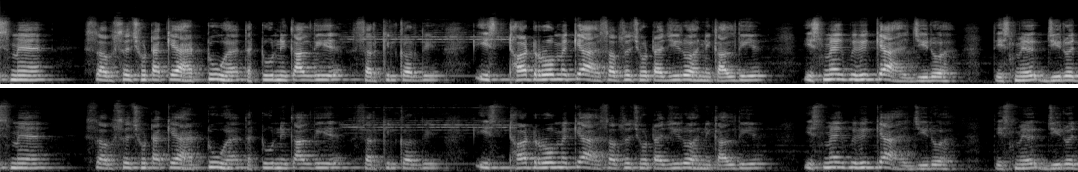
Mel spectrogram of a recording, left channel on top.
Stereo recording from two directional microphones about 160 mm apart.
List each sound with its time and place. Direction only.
0.0 s a woman's voice: 20° left (ahead or behind)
